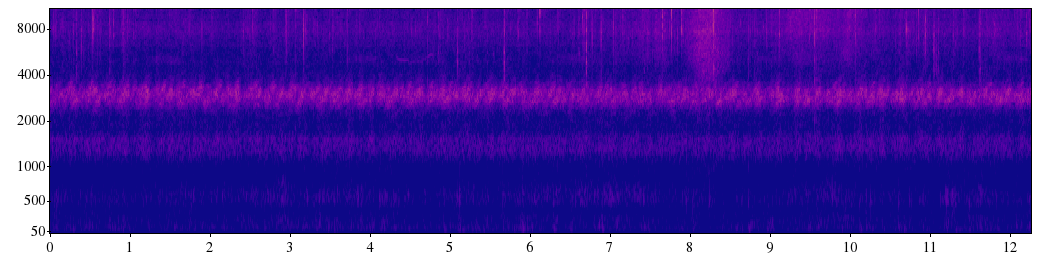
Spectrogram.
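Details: Frogs croaking in a dense unbroken chorus, two bright steady tones layered together, interrupted by scattered crackles and one brief hissing burst.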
